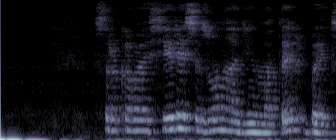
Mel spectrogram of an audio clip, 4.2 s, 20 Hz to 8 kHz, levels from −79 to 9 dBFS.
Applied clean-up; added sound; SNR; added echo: none; none; none; reverberation time 0.3 s.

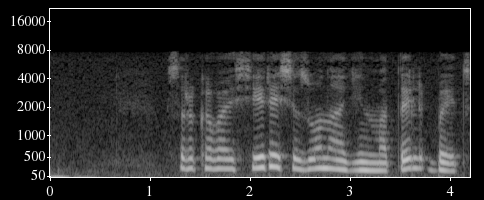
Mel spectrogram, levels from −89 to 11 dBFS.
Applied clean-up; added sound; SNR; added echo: none; none; none; none.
